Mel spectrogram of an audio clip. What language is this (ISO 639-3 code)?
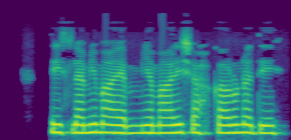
pus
